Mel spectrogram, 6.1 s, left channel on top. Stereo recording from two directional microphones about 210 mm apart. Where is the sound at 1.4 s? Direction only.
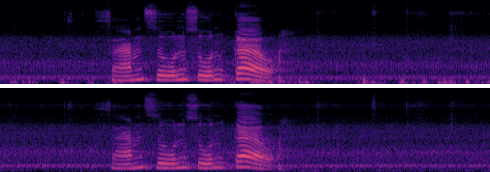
25° left (ahead or behind).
